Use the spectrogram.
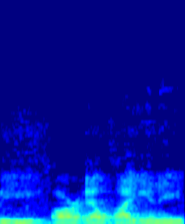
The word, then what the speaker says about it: Berline: called a custom berlin it's going to be r-l-i-n-e but it's supposed to pronounce in berlin um it's the same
